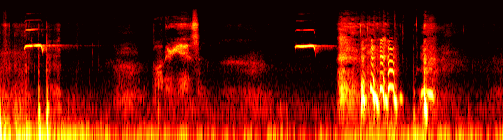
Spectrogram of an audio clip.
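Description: A marmot gives its alarm whistle twice: long, level, high-pitched whistles, each ending in a quick drop in pitch, the first lasting over a second and the second shorter, about six seconds in.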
